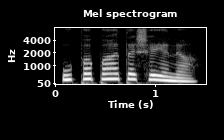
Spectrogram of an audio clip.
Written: ಉಪಪಾತಶಯನ

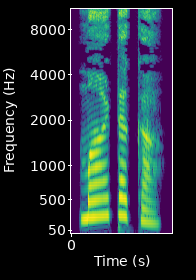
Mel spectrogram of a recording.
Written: ಮಾಟಕ

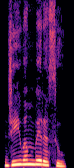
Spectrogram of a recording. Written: ಜೀವಂಬೆರಸು

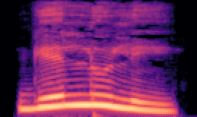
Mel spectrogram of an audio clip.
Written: ಗೆಲ್ಲುಲಿ

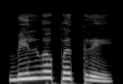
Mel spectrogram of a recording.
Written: ಬಿಲ್ವಪತ್ರೆ

